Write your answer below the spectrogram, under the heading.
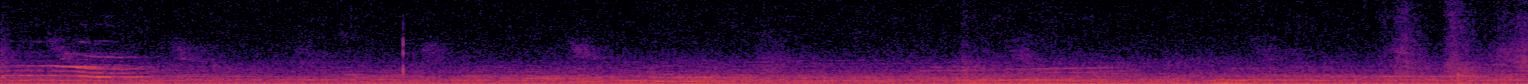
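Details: Extreme punch-face Persian cat meowing indoors: a harmonic, drawn-out meow at the start, then a softer wavering meow about five seconds in, over a steady low hum.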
